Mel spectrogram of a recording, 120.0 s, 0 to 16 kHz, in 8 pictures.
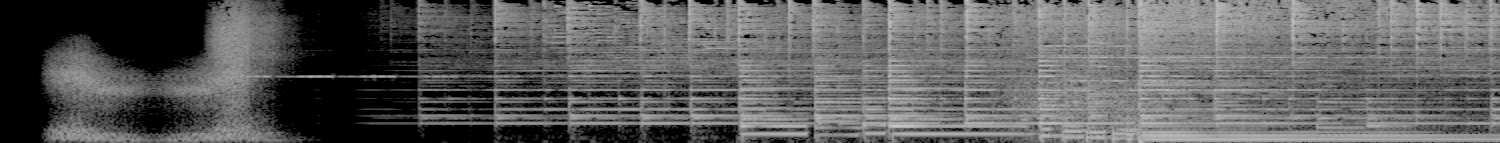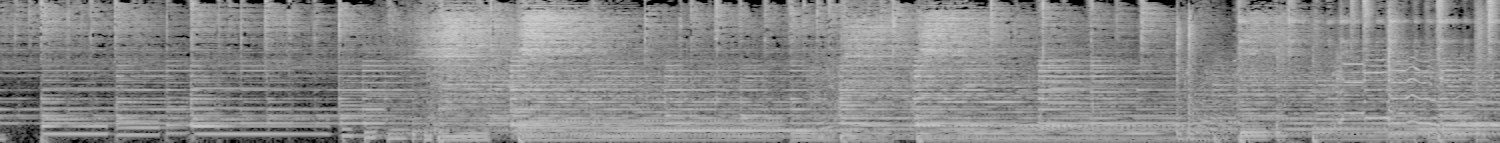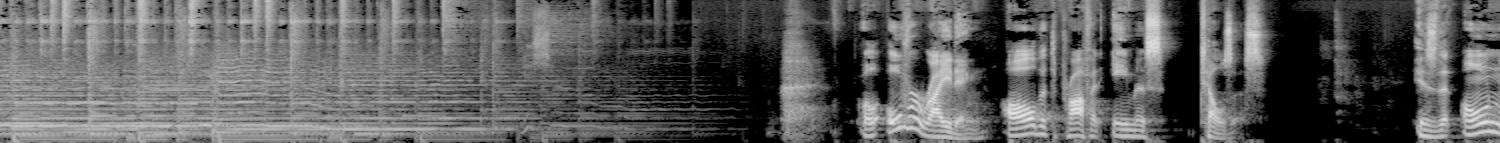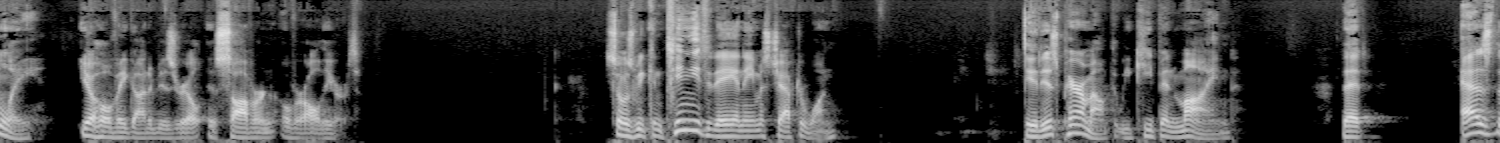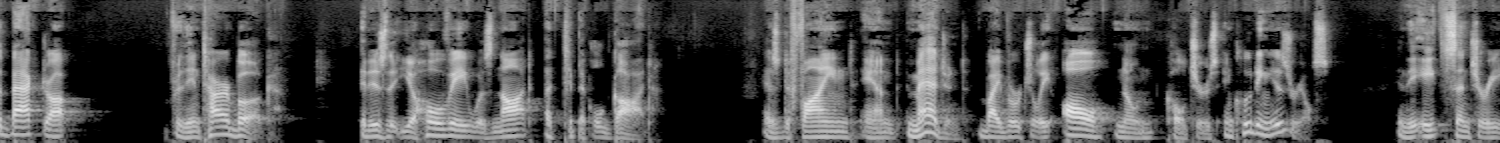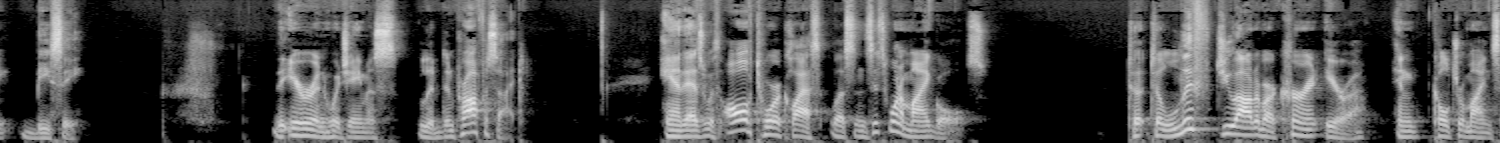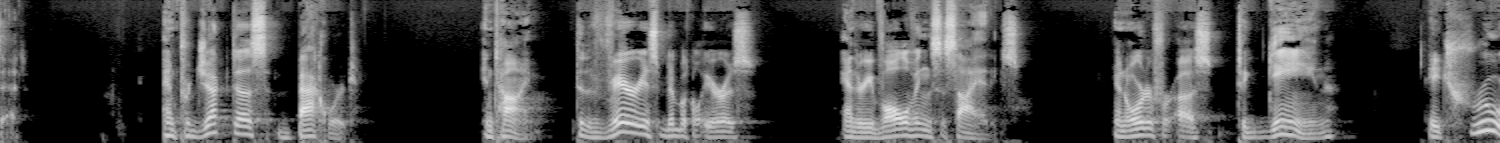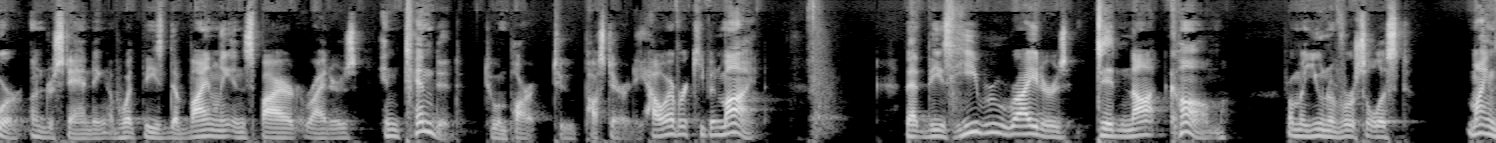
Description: Teaching from the book of Amos, Lesson 2 Chapter 1 continued.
